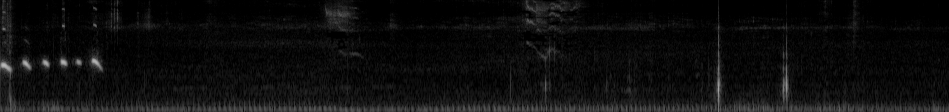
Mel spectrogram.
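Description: An animal gives a rapid series of about six short, high-pitched calls in the first second. Two sharp clicks follow about seven and eight seconds in.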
